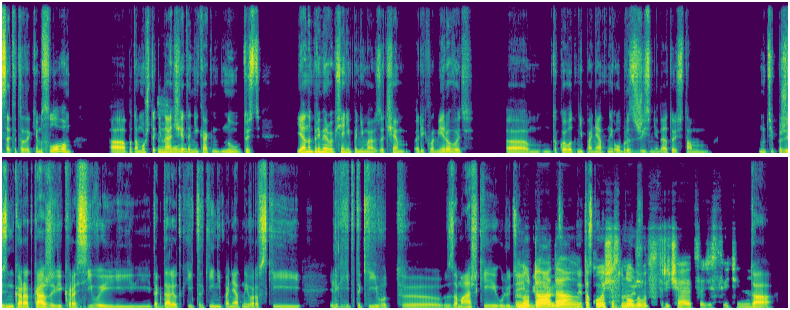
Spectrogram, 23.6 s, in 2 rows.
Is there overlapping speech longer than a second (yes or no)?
yes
